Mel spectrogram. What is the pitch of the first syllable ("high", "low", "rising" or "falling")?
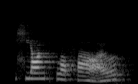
high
